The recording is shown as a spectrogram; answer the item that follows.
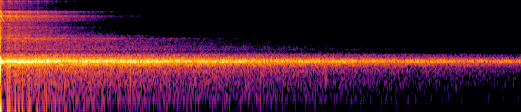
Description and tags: a bloop with reverb
reverb, bloop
